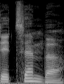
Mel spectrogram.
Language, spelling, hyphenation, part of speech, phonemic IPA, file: German, Dezember, De‧zem‧ber, noun, /deˈtsɛmbɐ/, De-Dezember.ogg
- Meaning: December (the twelfth and last month of the Gregorian calendar, following November and preceding the January of the following year, containing the southern solstice)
